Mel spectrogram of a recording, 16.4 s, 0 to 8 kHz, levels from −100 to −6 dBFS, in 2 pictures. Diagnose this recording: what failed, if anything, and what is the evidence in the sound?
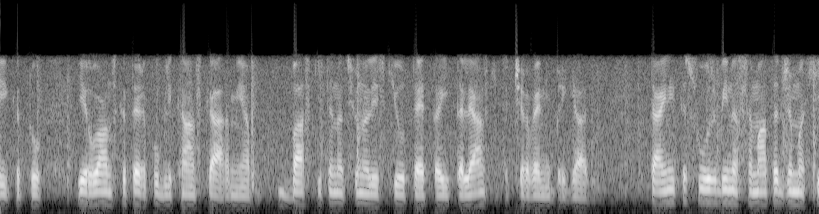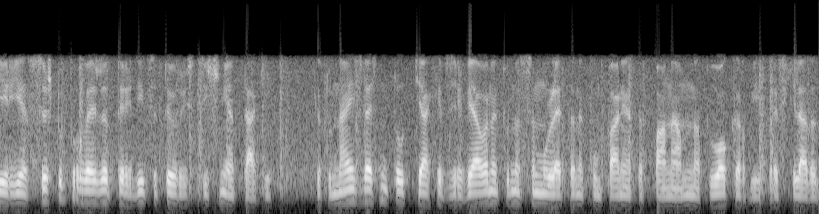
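Nothing has failed: the speech sits in a telephone band of roughly 250 Hz to 3.6 kHz, consistent with G.711 A-law coding, the call microphone processing upstream removes only the lowest bass, the room noise stays about 20 dB under the speech, and the coding adds at most a faint level-following hiss.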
